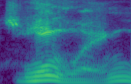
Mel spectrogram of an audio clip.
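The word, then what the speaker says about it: Yuengling: it's got a great name it does it's pronounced Yingling we figured that out tonight because we were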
